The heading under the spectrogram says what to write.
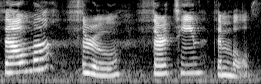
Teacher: what you are hearing is soft okay or unvoiced th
